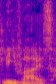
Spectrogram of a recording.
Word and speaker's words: Levi's: Früher haben wir Levi's gesagt, mhm. ja, weil er Levi Strauß. Ja. Und dann haben wir irgendwann gelernt, dass es ja eigentlich Levi's heißt.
